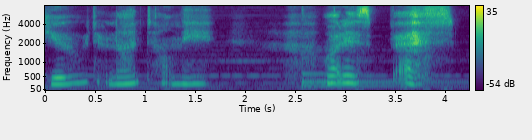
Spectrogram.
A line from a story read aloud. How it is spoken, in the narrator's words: she rasped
